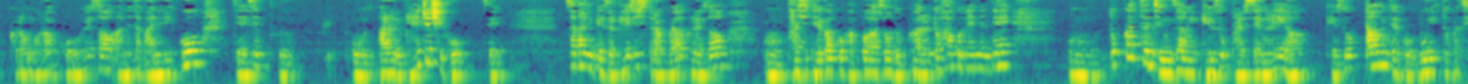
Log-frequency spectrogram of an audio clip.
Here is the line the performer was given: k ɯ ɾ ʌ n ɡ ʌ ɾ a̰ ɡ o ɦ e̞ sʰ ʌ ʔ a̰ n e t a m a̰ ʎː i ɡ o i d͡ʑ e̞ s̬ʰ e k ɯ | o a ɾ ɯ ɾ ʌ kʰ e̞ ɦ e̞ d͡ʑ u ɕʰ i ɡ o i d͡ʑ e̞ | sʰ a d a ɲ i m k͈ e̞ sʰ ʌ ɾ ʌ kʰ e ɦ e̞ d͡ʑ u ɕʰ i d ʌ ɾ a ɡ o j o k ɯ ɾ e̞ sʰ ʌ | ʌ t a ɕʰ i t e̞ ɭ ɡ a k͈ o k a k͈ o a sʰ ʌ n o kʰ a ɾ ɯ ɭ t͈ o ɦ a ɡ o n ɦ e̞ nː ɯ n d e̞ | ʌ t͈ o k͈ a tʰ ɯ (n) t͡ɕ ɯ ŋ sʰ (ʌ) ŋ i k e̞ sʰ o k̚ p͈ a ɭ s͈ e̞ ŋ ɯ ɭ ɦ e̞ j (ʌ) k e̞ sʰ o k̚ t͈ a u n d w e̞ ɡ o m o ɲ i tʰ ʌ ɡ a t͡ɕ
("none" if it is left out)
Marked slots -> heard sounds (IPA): n, a, ʌ

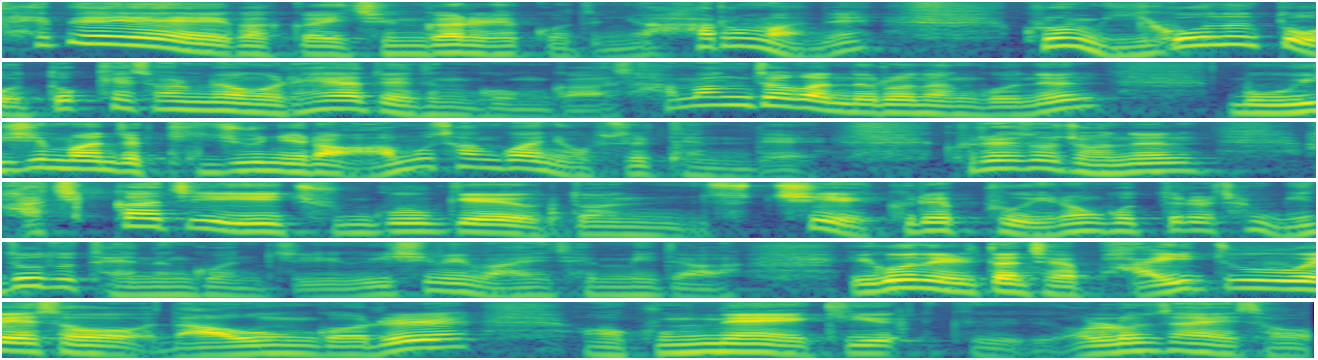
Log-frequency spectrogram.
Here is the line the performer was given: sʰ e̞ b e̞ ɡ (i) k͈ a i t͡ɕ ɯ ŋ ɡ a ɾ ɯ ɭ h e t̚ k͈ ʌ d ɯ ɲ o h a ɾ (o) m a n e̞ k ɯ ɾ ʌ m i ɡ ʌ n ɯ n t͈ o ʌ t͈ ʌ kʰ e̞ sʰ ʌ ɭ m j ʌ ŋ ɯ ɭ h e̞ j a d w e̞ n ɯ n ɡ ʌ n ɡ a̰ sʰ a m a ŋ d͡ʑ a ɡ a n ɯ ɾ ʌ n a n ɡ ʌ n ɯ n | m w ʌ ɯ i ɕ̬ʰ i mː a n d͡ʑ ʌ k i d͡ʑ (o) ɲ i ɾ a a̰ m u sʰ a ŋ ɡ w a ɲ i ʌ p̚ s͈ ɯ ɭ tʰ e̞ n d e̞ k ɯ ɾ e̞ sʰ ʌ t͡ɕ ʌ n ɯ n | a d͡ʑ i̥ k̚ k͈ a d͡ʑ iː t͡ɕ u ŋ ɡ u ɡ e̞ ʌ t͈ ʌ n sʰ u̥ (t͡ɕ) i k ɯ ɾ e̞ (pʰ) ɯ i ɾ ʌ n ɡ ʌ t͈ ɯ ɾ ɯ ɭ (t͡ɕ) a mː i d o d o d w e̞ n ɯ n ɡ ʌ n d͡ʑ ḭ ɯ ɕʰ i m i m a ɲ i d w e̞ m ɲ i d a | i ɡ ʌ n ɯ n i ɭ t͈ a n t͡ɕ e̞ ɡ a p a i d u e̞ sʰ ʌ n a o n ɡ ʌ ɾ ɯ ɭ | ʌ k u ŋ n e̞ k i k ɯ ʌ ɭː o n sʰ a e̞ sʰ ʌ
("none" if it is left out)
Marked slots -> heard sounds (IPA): a, u, u, t͡ɕʰ, pʰ, t͡ɕʰ

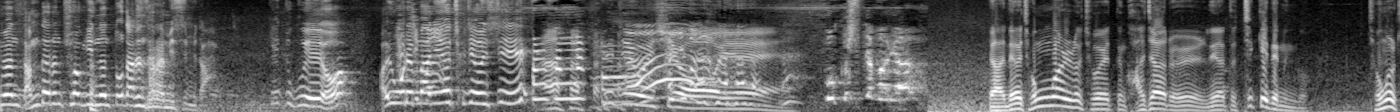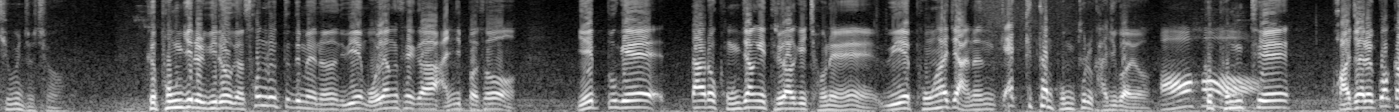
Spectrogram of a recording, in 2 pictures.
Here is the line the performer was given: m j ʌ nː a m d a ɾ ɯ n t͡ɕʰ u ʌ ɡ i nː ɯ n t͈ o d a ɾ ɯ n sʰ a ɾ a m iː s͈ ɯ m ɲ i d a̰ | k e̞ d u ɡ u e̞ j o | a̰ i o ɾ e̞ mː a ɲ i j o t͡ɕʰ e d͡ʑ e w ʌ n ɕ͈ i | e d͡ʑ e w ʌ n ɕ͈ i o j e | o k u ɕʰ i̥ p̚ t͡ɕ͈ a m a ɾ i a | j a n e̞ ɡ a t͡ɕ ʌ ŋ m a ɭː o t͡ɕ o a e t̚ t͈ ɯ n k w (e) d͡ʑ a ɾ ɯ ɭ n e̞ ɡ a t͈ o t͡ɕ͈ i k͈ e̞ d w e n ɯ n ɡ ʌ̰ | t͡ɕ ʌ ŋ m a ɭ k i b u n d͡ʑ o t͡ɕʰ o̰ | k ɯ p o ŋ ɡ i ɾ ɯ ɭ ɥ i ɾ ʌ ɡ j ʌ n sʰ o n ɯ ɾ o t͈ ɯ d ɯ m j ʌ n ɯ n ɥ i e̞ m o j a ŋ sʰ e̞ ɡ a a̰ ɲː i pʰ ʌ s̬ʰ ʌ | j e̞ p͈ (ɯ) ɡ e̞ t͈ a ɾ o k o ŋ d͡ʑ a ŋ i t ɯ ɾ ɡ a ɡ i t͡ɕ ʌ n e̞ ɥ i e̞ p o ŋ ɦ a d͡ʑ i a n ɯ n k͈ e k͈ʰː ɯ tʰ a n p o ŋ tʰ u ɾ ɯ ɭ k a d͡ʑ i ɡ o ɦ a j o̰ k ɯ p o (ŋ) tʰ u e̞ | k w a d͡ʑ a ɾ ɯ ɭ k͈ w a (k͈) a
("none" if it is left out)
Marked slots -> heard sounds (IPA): a, u, ŋ, k͈

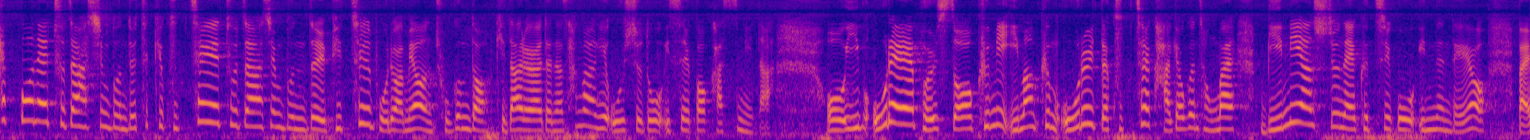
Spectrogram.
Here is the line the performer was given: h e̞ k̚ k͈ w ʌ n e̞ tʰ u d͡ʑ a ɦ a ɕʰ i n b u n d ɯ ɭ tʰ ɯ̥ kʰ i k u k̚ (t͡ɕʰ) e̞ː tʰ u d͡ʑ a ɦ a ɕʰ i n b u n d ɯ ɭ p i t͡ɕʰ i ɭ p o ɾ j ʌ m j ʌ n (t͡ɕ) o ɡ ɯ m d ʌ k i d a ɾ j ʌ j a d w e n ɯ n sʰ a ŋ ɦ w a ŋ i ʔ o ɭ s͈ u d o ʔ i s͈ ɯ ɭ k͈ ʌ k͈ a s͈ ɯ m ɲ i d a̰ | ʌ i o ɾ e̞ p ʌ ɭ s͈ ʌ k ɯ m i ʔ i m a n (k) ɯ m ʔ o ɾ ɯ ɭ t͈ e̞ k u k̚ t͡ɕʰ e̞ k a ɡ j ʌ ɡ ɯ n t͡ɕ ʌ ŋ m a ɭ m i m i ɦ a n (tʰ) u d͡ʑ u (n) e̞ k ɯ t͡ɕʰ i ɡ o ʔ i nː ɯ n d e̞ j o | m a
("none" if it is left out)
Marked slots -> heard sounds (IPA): t͡ɕʰ, t͡ɕ, kʰ, sʰ, n

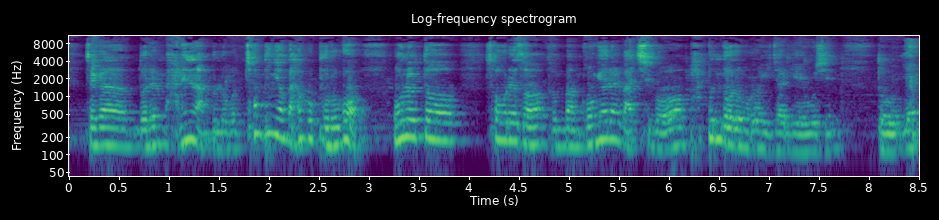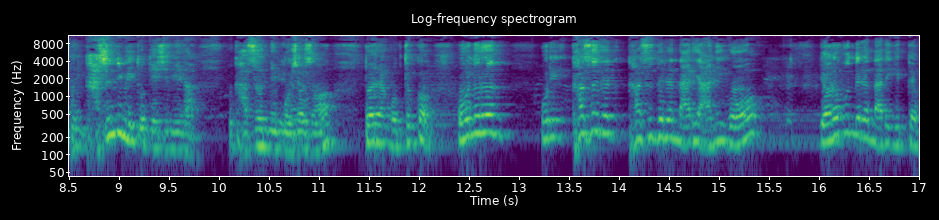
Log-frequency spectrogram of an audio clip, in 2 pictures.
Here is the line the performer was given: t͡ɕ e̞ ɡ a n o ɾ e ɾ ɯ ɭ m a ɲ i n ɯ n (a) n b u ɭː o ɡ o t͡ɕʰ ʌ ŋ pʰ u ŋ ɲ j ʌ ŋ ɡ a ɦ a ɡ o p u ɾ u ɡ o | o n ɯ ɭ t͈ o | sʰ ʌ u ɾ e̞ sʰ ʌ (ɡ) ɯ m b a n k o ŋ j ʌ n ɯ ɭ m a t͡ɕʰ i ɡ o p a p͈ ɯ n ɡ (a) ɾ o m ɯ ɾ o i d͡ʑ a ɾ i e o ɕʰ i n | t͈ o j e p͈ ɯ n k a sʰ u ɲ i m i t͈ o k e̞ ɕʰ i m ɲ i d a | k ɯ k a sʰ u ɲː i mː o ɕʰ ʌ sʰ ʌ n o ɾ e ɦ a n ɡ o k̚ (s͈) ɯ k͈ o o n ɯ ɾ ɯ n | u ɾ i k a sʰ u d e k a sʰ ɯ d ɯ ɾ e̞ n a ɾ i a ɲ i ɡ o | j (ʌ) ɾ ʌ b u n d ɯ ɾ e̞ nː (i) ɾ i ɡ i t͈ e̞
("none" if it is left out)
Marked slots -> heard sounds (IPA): a, k, ʌ, t͈, ʌ, a

